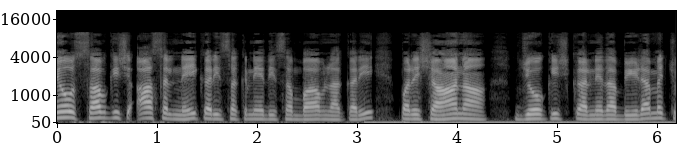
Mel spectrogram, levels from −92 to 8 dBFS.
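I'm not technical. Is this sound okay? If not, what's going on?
No. AAC compression, likely the cause, dulls the speech for the whole clip: nothing is left above 9.8 kHz, so it sounds muffled. The encoder squeezes the sound to save space, discarding detail it judges unimportant, which leaves a smeared, fizzy texture.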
